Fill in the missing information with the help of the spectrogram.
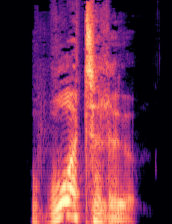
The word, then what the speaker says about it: Waterloo: Waterloo. So har man funnit sin Överman. Waterloo. Так человек нашел более сильного противника. Строчка номер 17. Waterloo. Mäktig och väldig och stark är han. Waterloo.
